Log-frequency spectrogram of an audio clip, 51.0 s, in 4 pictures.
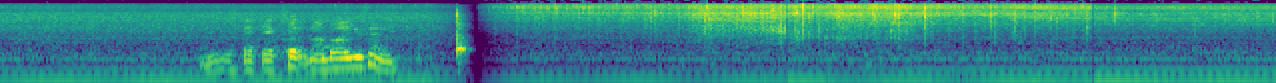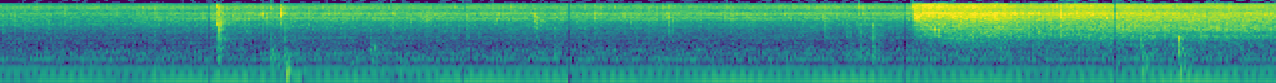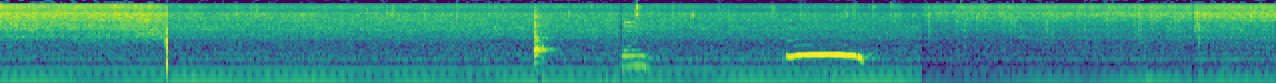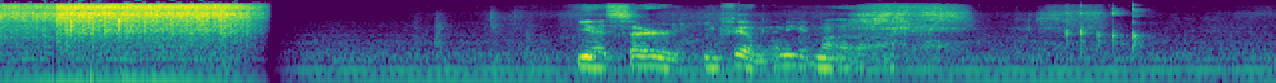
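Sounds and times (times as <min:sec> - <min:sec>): meat sizzling in skillets: 0:04.8 - 0:41.0
low hum: 0:41.1 - 0:51.0.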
